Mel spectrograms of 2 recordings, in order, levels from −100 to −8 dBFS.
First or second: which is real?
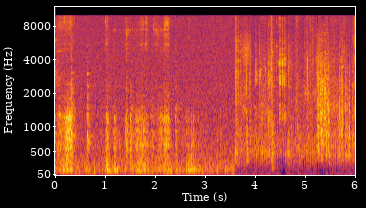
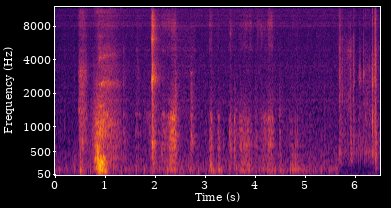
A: first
